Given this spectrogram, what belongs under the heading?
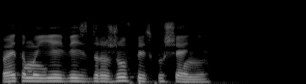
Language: Russian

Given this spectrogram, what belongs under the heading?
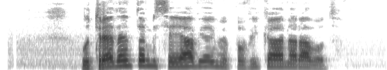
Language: Macedonian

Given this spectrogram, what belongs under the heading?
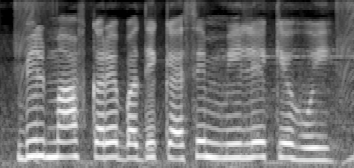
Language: Bhojpuri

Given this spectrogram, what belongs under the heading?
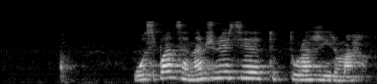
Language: Kazakh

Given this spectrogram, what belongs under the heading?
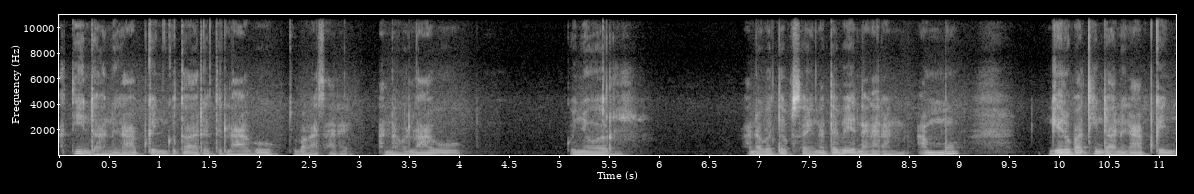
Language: Kalenjin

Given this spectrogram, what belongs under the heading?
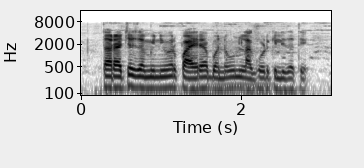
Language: Marathi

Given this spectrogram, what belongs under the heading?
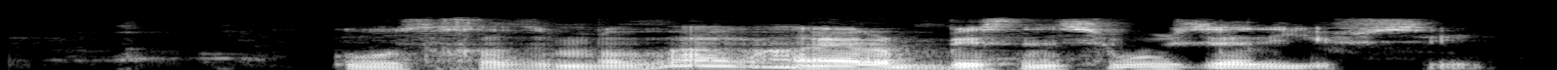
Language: Kabyle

